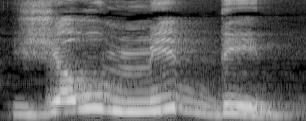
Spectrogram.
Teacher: میم کی زیر دال کے ساتھ مل گئی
